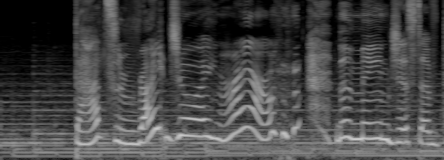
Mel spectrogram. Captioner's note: chuckles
